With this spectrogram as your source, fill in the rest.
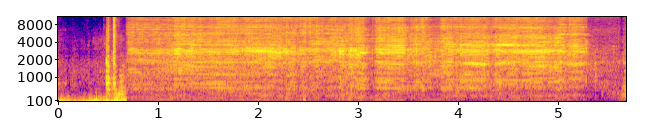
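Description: A hand saw rasps steadily through bamboo in quick back-and-forth strokes, close and continuous, after a brief knock at the start.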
